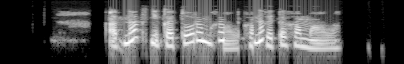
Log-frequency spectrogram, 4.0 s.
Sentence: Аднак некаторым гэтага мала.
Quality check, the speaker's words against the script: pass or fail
fail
